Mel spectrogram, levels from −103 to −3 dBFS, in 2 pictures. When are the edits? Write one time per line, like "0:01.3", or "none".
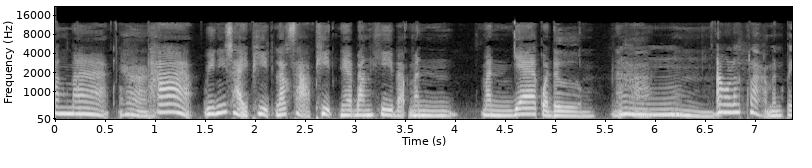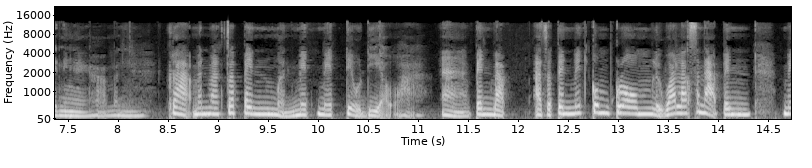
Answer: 0:01.4
0:11.1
